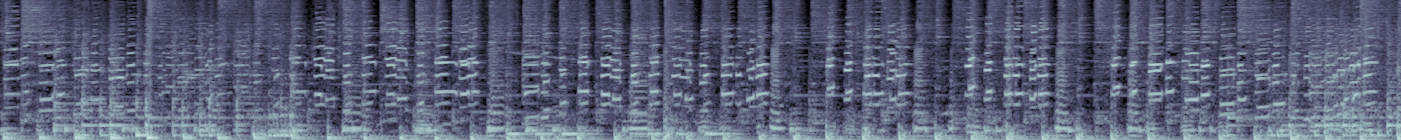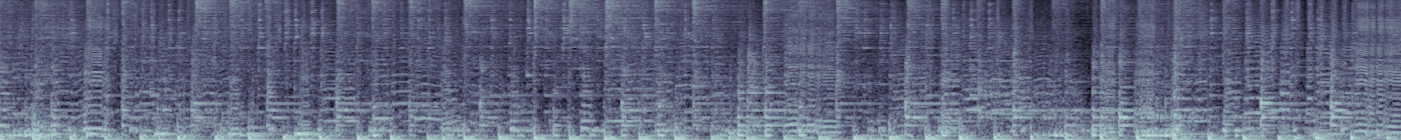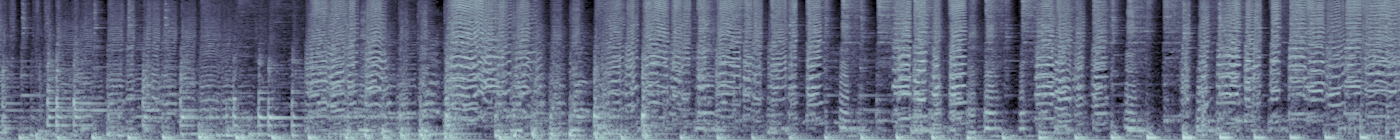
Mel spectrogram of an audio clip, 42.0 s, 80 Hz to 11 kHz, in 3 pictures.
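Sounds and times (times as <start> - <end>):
clarinets playing fast melody: 0.0 - 18.8, 31.1 - 39.2, 39.8 - 42.0
brass band: 0.0 - 42.0
drums and cymbals: 0.0 - 42.0.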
